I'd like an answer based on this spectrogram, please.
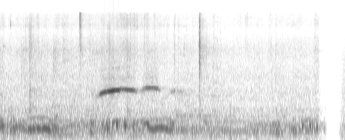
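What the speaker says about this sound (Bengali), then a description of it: "ব্ল্যাকলেস শার্টিন কবুতর আমরা দেখতেছি ভাইয়ের কাছে, বেবি সহ আছে একটা পেয়ার" Pigeons at a fancy pigeon farm, including a pair of black-lace satinette pigeons with young, coo softly and continuously close by, with a few brief higher calls over the cooing.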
